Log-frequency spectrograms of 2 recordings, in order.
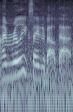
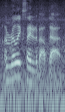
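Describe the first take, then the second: First: It is said with open, genuine excitement. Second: It is said in a stiff, closed-off way. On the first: The speaker truly is excited. "the face I just had was like a face of somebody who's really excited" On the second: The words say excitement but the speaker is not open. "they look like this when they say that and they're closed"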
